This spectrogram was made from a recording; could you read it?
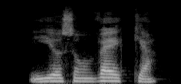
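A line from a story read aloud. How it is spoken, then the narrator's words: Muttered through teeth. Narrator (Italian): continuò mormorando tra i denti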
